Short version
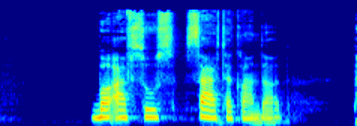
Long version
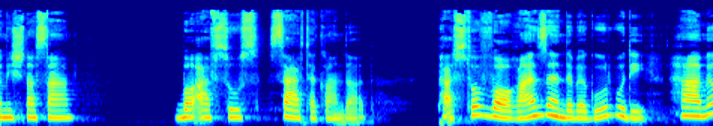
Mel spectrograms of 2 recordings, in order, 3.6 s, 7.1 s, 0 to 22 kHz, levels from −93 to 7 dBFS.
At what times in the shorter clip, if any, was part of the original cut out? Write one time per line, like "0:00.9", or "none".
none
